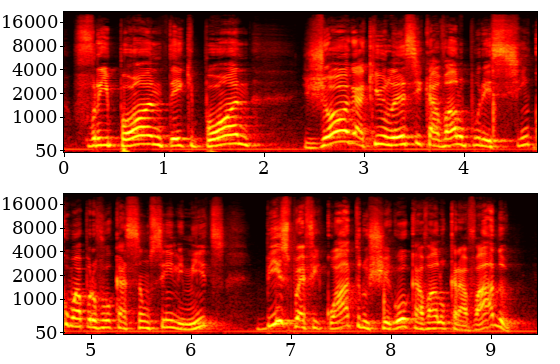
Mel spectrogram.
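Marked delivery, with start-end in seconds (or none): 0.1-1.8 fake Russian accent with a teasing tone. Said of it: "Sotaquezinho de russo pra tirar sarro".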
